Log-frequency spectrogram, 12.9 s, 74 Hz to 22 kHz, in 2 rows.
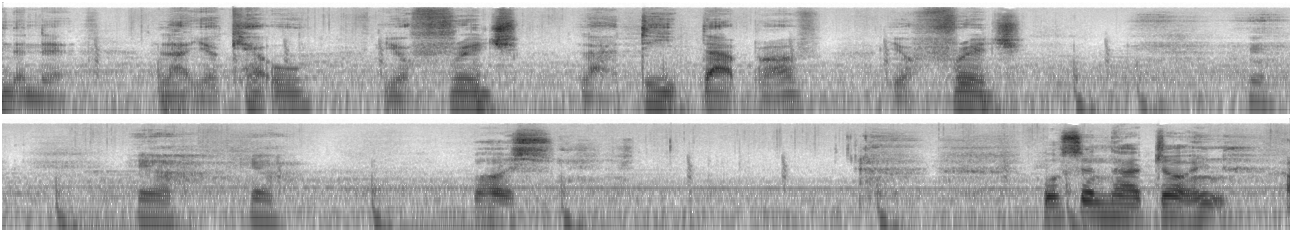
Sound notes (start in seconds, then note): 5.0 breathing heavily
